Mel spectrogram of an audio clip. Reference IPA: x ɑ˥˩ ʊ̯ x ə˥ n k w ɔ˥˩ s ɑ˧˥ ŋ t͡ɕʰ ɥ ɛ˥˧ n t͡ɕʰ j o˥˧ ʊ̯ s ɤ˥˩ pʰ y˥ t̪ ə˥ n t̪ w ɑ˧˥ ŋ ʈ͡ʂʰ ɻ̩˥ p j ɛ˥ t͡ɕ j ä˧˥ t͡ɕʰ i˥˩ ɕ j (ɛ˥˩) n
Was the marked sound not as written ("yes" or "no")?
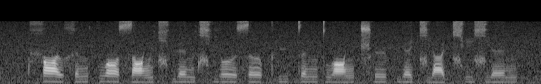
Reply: yes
